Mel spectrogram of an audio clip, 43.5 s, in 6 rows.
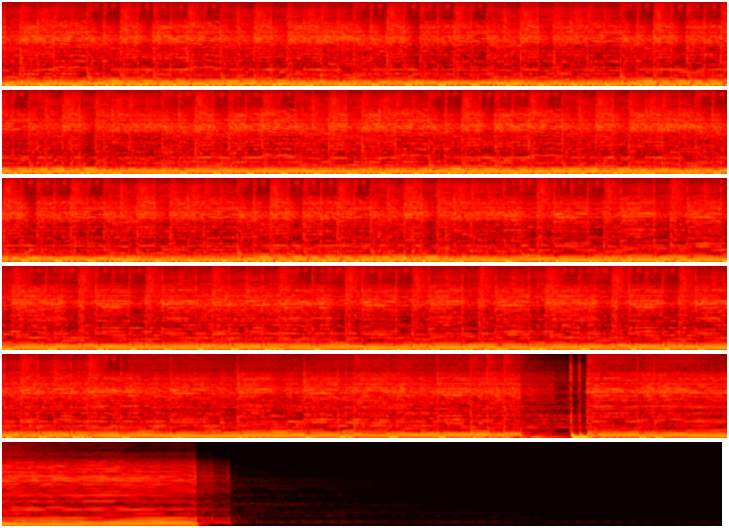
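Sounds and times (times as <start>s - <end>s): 
neo-rock background music: 0.0s - 39.7s.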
